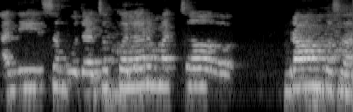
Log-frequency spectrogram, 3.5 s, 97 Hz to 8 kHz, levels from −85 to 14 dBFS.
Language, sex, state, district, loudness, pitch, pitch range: Konkani, female, Goa, North and South Goa, -18 LUFS, 260 Hz, 230-270 Hz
